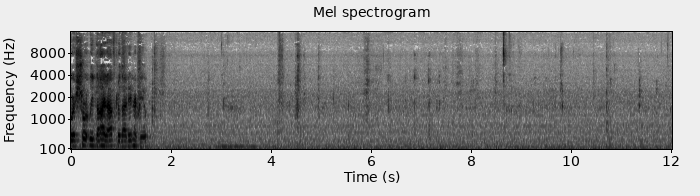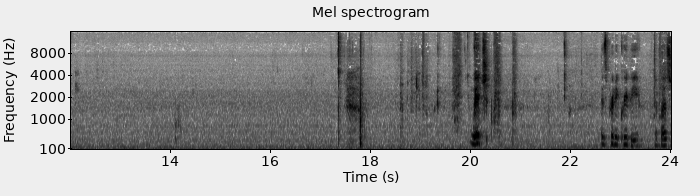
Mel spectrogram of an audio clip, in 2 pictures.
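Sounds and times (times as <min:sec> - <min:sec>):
faint steady hum: 0:00.0 - 0:24.0
person chewing food: 0:04.1 - 0:12.8, 0:18.6 - 0:20.0.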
